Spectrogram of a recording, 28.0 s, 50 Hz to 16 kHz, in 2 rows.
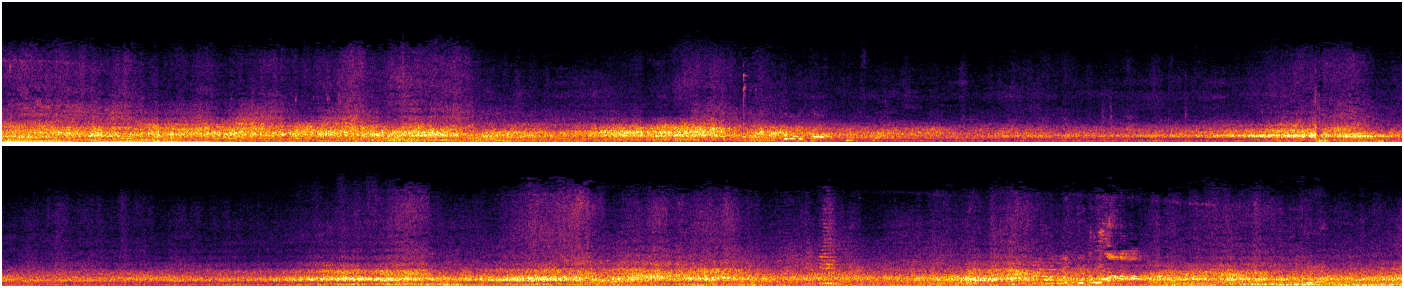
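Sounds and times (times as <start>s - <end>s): vehicles passing: 0.0s - 28.0s.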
